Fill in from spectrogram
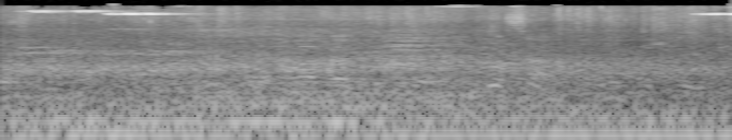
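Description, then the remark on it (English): Cars roll steadily over the cobbles of Kralja Petra, one of the oldest streets in Belgrade, in the late afternoon, producing a continuous low, rumbling road noise, with people talking over the traffic throughout. “You can hear the cars going along the cobbles, but as late afternoon turns into early evening, it's also one of the busiest”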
